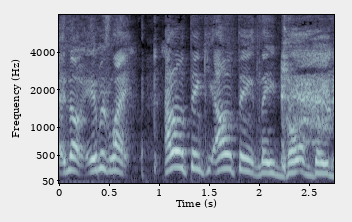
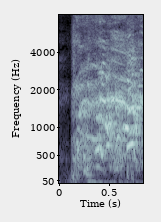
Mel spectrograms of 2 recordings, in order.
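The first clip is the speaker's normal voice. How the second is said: breathy high-pitched burst of laughter; 6 dB louder than usual. Real, not acted. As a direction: cackle out high and airy.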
